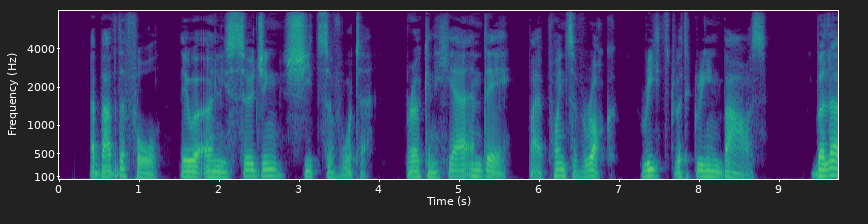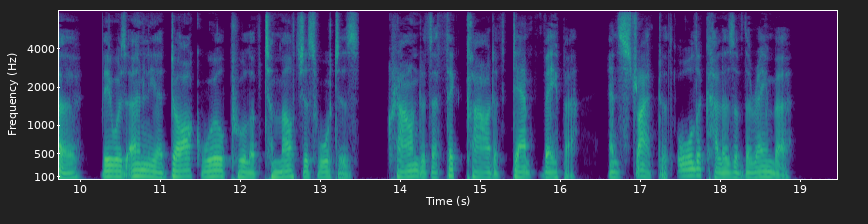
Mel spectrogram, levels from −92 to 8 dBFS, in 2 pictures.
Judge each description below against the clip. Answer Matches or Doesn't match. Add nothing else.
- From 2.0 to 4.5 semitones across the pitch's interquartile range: Matches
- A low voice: Matches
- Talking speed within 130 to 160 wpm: Matches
